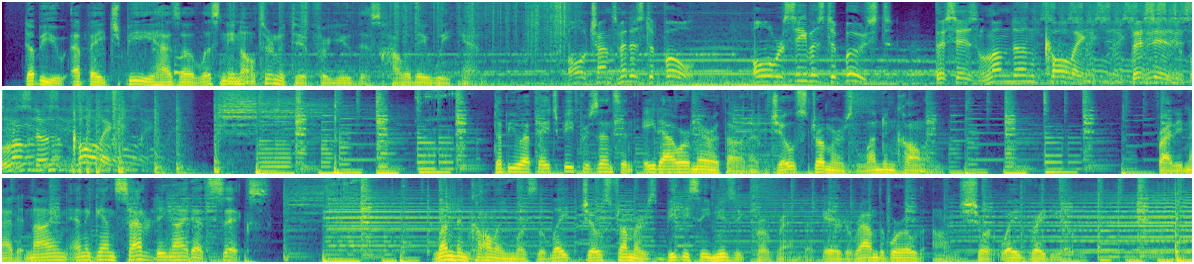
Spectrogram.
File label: PROMO; LONDON CALLING 2016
